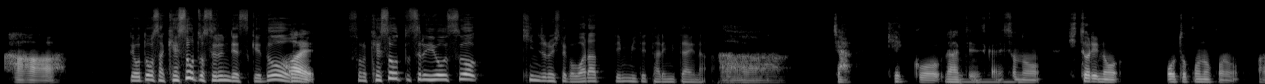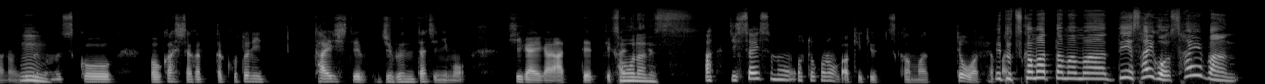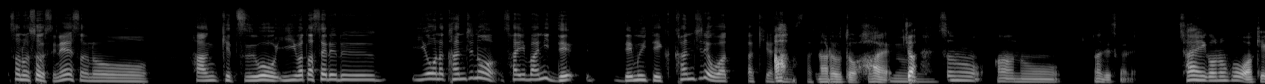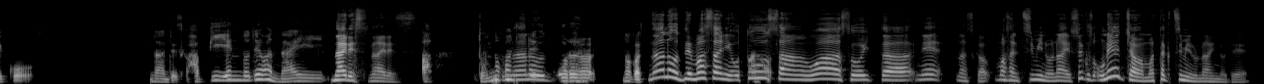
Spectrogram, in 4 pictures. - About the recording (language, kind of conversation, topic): Japanese, podcast, 最近ハマっているドラマについて教えてくれますか？
- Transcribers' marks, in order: tapping; other background noise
